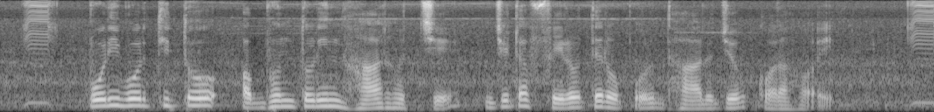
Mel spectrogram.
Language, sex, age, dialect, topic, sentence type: Bengali, male, 18-24, Standard Colloquial, banking, statement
